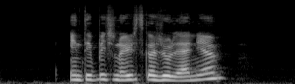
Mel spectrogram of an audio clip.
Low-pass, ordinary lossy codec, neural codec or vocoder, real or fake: 19.8 kHz; none; none; real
